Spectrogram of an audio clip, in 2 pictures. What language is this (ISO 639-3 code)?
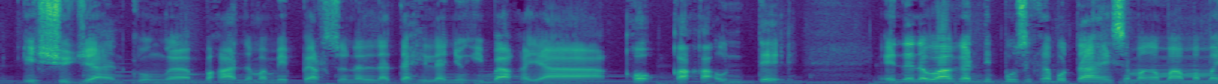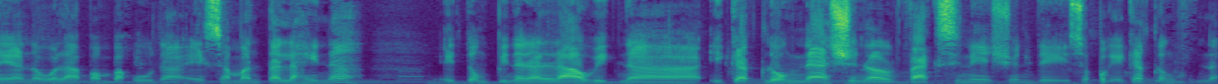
fil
